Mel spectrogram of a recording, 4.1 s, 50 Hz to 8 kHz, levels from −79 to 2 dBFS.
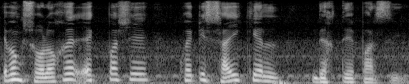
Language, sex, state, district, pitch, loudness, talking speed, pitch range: Bengali, male, Assam, Hailakandi, 170 Hz, -17 LUFS, 105 wpm, 130-200 Hz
